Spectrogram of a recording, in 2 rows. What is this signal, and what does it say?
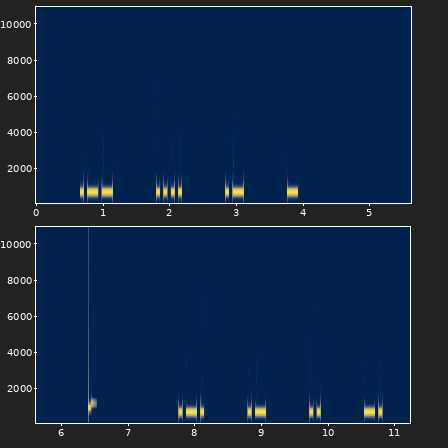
Morse code, heard as a keyed tone, about 22 wpm, spaced as for 10 wpm, 700 Hz. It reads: WHAT RAIN
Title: 4x Character Spacing - Top 300 Words - 22wpm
